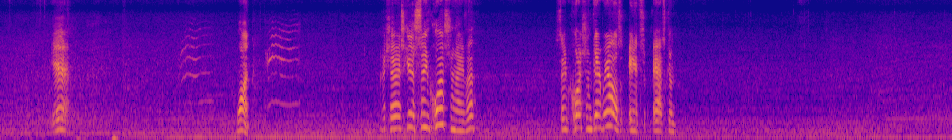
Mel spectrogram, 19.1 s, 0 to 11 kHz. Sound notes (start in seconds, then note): 5.2 Caprice meows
